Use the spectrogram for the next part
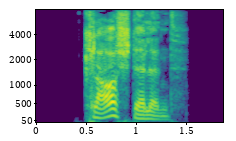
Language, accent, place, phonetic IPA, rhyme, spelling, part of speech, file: German, Germany, Berlin, [ˈklaːɐ̯ˌʃtɛlənt], -aːɐ̯ʃtɛlənt, klarstellend, verb, De-klarstellend.ogg
- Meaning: present participle of klarstellen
